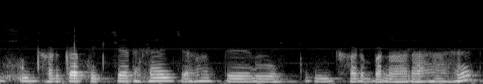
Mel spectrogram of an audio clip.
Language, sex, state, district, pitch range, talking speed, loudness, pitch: Hindi, male, Bihar, Patna, 130-150 Hz, 150 wpm, -21 LUFS, 135 Hz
